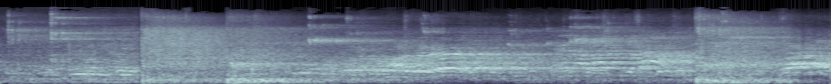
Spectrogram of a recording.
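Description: A volleyball is struck hard and smacks in an echoing hall.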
